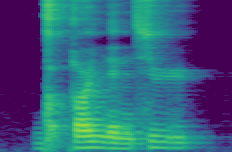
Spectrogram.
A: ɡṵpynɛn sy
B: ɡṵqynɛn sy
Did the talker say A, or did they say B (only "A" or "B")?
B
